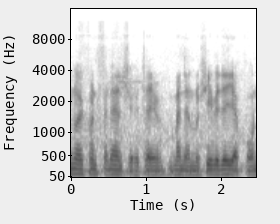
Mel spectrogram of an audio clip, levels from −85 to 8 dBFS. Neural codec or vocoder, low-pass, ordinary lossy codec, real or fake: none; 10.8 kHz; Opus, 16 kbps; real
